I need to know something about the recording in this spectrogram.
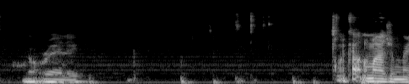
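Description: Fire crackles softly nearby.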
